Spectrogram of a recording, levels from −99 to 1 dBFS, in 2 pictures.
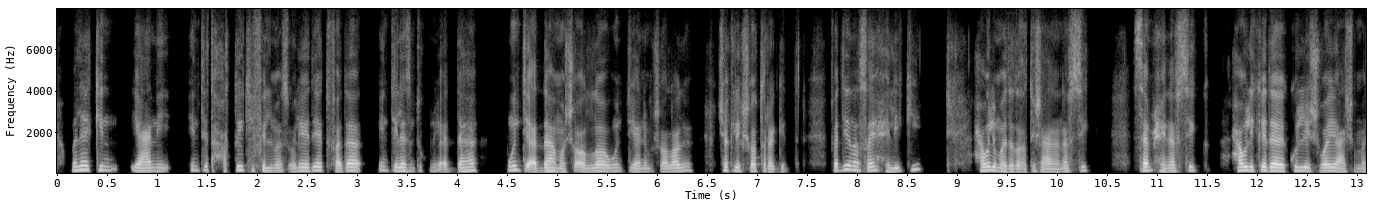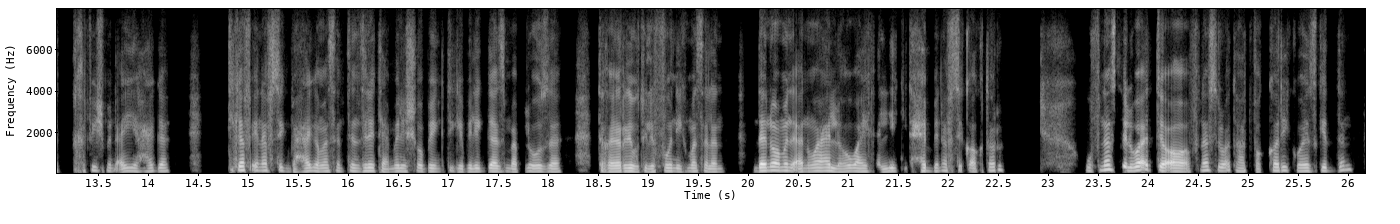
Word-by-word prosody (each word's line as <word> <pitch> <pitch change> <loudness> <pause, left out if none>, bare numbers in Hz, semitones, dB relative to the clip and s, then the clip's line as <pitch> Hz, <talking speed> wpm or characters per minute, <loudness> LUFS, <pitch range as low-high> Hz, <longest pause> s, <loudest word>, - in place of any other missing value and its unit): ولكن 190 +1 +1 0.2
يعني 150 -1 +2 0.2
أنتِ 185 0 -8
اتحطّيتِ 185 +1 -4
في - - -12
المسؤولية 145 +2 -1
ديّة 170 +1 +1
فده 160 +4 +3 0.2
أنتِ 175 -2 -3
لازم 155 -1 +2
تكوني 155 -1 -7
قدّها 160 +2 0 0.3
وأنتِ 195 -1 +2
قدّها 150 +2 +6
ما 135 -2 -2
شاء - - +2
الله 150 +2 +3
وأنتِ 145 0 -3
يعني 130 -1 -1
ما - - -14
شاء 135 - -2
الله 145 - +3
عل 160 +3 -3 0.2
شكلِك 165 -4 -1
شاطرة 150 -4 0
جدًا، 120 - -11 0.3
فدي 185 +6 +2
نصايحي 175 -4 0
ليكِ 200 - -4 0.5
حاولي 170 +1 +4
ما 135 -3 +1
تضغطيش 130 +2 -2
على 120 -1 +1
نَفْسِك، 140 +6 -4 0.4
سامحي 170 -4 +3
نَفْسِك، 145 +3 -2 0.2
حاولي 165 +1 +4
كده 165 -1 +7
كل 160 +1 0
شوية 150 +1 +3
عشان 135 0 -3
ما 130 - -4 0.2
تخافيش 150 0 -8
من 150 - -9
أي 140 0 -2
حاجة 145 +3 -4 0.6
تكافئي 185 -1 +1
نَفْسِك 160 -1 -4
بحاجة 140 +3 -2
مثلًا 140 0 -4
تنزلي 150 +1 0
تعملي 135 +1 -3
shopping، 140 0 -3
تجيبي 135 -3 -5
لِك 135 +1 -3
جزمة، 130 -2 0
بلوزة، 135 -2 -1 0.4
تغيّري 135 +1 +3
وتليفونِك 135 +1 -3
مثلًا 135 -3 -3 0.3
ده 155 +2 +9
نوع 175 +1 +6
من 165 0 +1
الأنواع 150 +4 +2
اللي 135 -4 +1
هو 140 +2 +1
هيخلّيكِ 135 0 -3
تحبّي 145 -1 -2
نَفْسِك 160 - -7
أكتر 165 +4 -3 0.8
وفي 155 +5 -9
نَفْس 210 -1 +4
الوقت 180 +5 +5
آه، 135 -1 +7
في - - -12
نَفْس 180 -1 -1
الوقت 155 -1 -2
هتفكّري 140 +5 -3
كويس 150 -2 -2
جدًا 165 +7 -4
150 Hz, 185 wpm, -23 LUFS, 135-165 Hz, 0.8 s, ده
